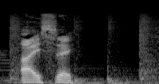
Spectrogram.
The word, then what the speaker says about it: Olynyk: Olynic. Clinic. Yeah, closer to colonic than Olynyk.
